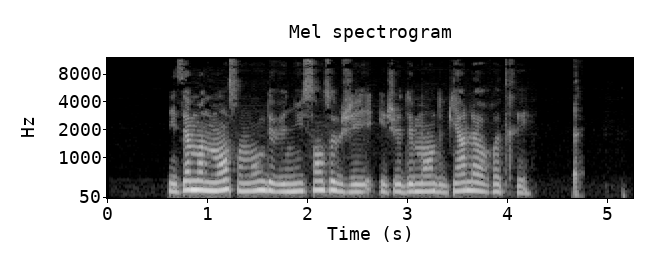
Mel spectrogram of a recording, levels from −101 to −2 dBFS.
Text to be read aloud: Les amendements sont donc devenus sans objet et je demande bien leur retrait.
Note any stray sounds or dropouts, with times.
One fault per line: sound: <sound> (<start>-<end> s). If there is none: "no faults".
sound: laugh (4.6-4.8 s)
